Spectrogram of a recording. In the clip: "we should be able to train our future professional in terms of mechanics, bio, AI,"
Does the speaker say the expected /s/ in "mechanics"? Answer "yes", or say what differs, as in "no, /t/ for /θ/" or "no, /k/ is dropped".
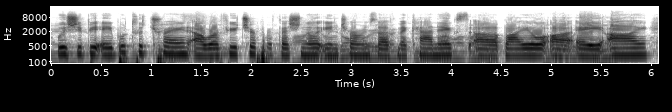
yes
